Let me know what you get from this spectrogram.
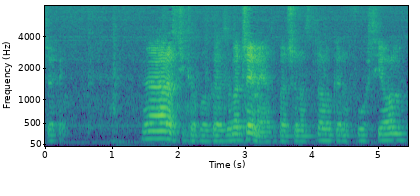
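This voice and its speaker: A man's voice: medium pitch, normal speed. A man co-hosting a sports podcast, chatting casually and without a script. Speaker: podcast co-host. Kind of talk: casual unscripted sports chat. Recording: roomy echo, clear background noise.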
